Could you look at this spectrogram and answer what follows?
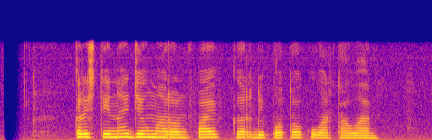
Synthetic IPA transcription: kɾist̪inad͡ʒɨŋmaɾɔnfajfkɨrdipɔt̪ɔkuwart̪awan

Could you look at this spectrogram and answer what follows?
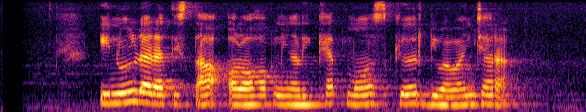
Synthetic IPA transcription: ʔinuldaɾat̪ist̪aɔlɔɦɔk̚niŋalikʰɛt̪̚mɔskɨrdiwawaɲt͡ʃaɾa̰

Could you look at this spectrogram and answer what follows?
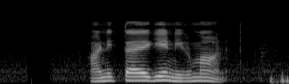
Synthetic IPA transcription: ɐnɪt̪ːaːjɐɣenɪɾmaːn

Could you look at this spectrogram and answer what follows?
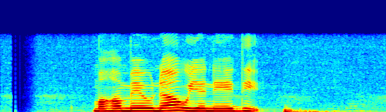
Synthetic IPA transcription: mɐɦɐmeunaːujəneːd̪i

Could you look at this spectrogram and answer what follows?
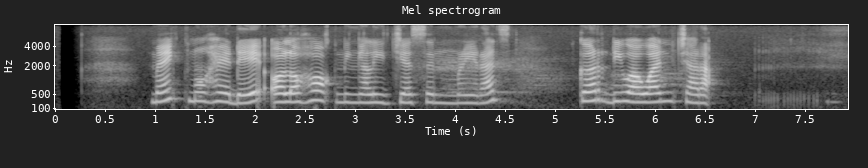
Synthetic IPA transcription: majk̚mɔɦedɛɔlɔɦɔk̚niŋalid͡ʒɛsənmriɾads | kɨrdiwawaɲt͡ʃaɾa

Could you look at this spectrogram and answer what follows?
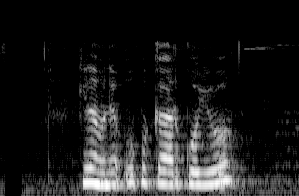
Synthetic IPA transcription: kinʌbʱʌneʔupʌkarkojo

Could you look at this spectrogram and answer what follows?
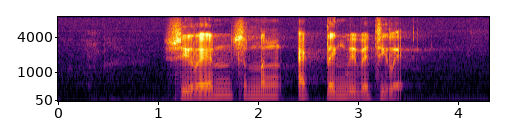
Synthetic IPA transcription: siɾensənəŋʔɛk̚t̪ɪŋwiwɪt̪̚t͡ʃilḛʔ

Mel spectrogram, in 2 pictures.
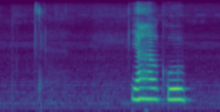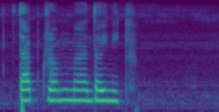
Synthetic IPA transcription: jʌɦãko | t̪apkrʌmːad̪ʌjnik

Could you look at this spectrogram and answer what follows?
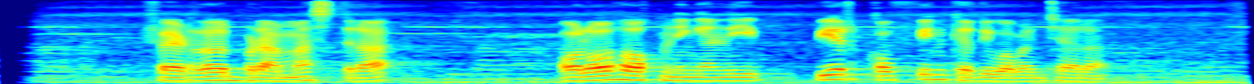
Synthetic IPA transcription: fɛralbɾamast̪ɾaʔ | ɔlɔɦɔk̚niŋali | pirkɔfinkərd̪iwawaɲt͡ʃaɾa̰

